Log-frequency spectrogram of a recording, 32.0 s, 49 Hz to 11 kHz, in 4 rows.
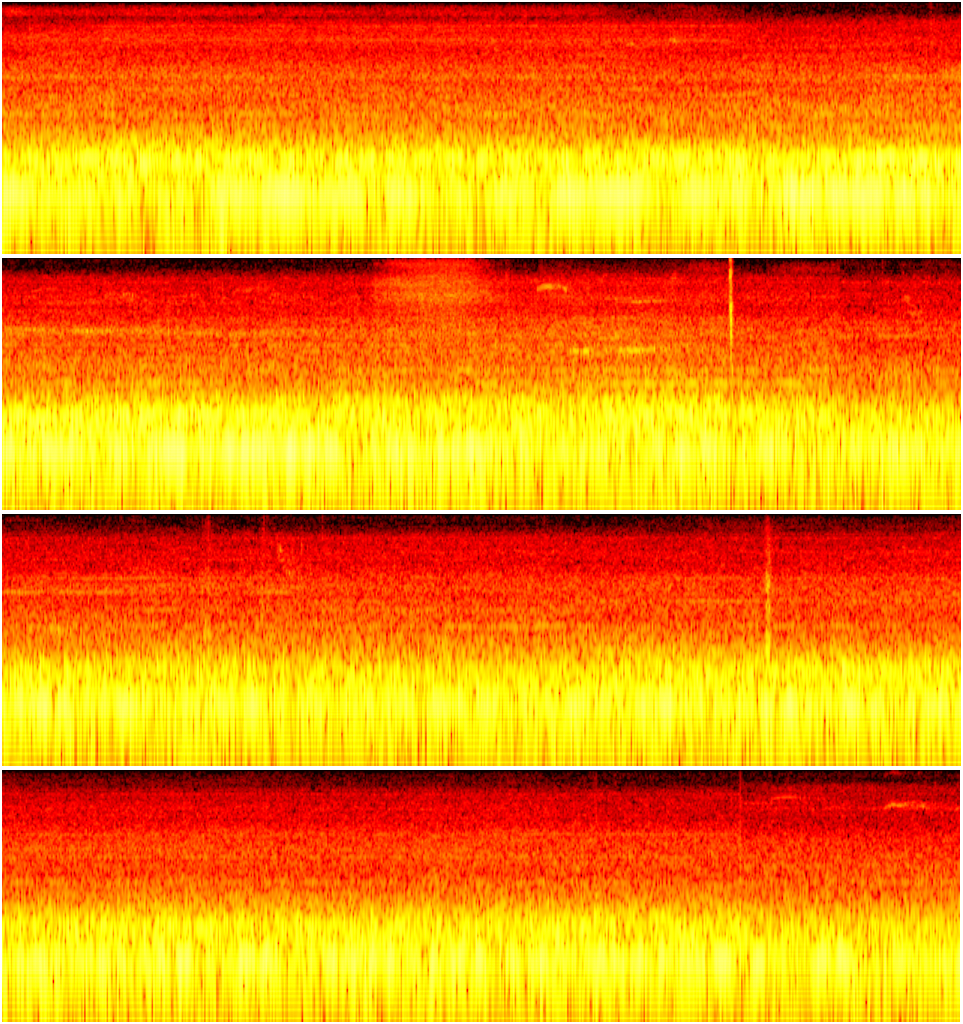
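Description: Renfe Class 130 (Alvia) electric train humming steadily with one low electrical tone as it pulls out. A brief high hiss comes about eleven seconds in.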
